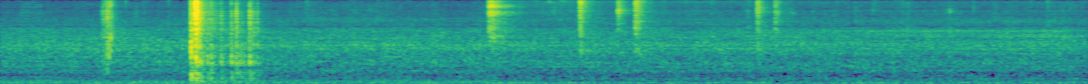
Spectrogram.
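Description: A frying pan being handled over a gas stove: one loud sharp knock about a second and a half in, then a few lighter clicks, over a steady kitchen hum.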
